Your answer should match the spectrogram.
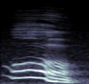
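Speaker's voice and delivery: very high, loud oh; high childlike reaction; boy Peter's oh. A narrator's reading. Peter takes in his uncle's explanation, high oh.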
